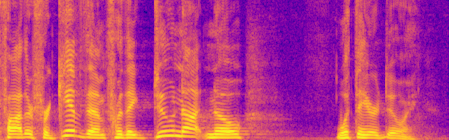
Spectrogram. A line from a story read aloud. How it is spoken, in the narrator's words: Jesus cries out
